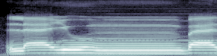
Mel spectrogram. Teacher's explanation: Menandakan itu adalah bacaan iqlab. Kita gantikan bacaan nun mati itu kepada huruf mim dan dibaca dengan bacaan yang dengung.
